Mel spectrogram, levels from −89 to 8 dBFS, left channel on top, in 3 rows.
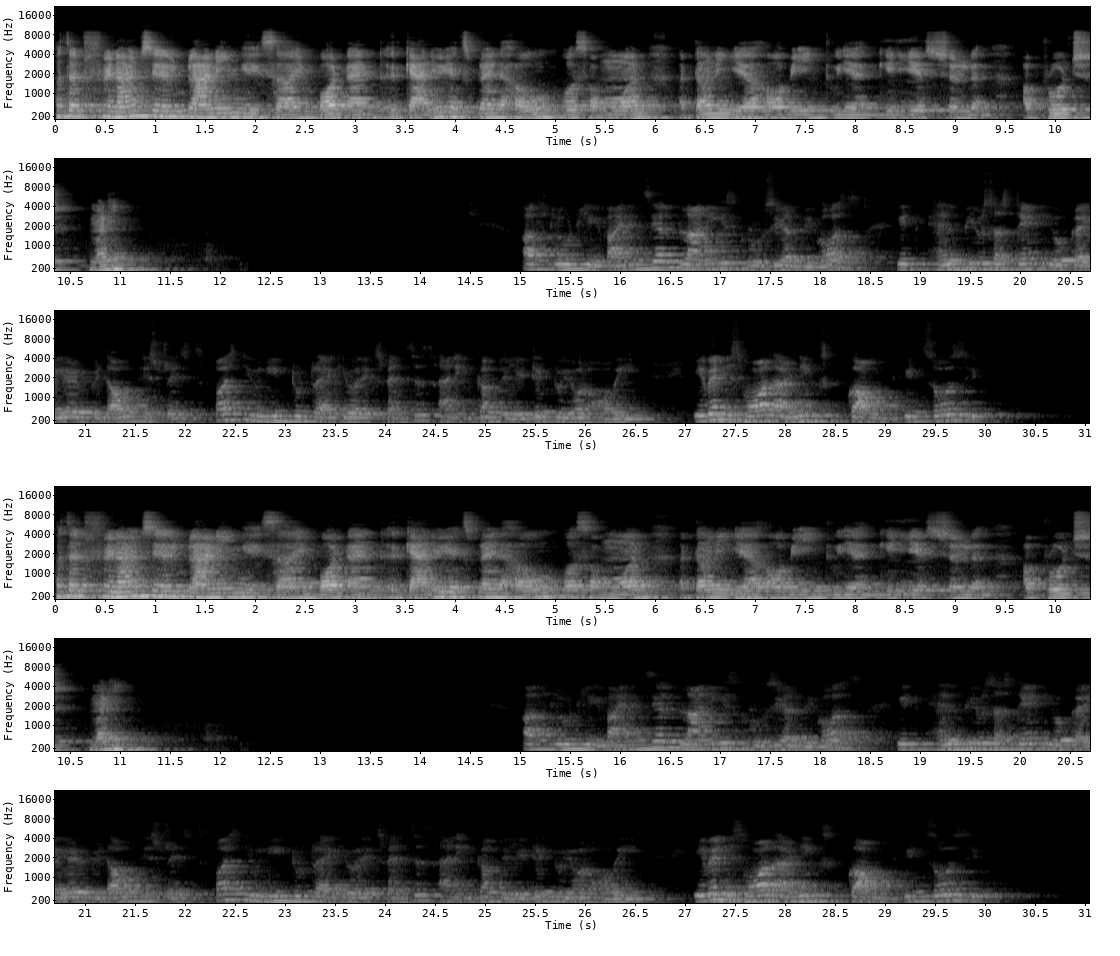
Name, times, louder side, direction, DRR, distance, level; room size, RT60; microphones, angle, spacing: voice 1, 0.0-10.4 10.7-11.1, left 2 dB, 85° left, 1.4 m, -30 dB
voice 2, 15.0-26.8 27.1-29.9, left 2 dB, 65° left, 1.2 m, -40 dB
9.8 x 4.1 x 4.7 m
head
